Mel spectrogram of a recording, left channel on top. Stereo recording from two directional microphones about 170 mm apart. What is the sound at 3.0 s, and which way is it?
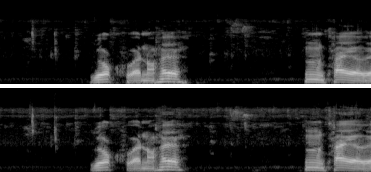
Speech, 20° left (ahead or behind).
